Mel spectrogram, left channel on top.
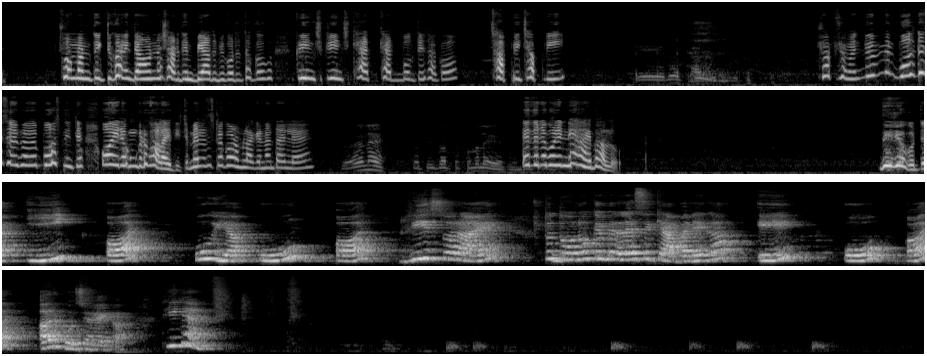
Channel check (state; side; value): different; both; correlation 0.00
